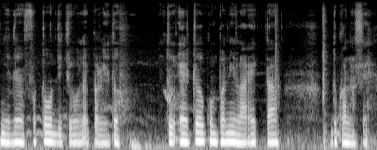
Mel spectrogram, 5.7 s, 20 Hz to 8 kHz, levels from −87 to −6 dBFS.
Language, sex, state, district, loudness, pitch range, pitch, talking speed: Nagamese, male, Nagaland, Kohima, -14 LUFS, 110-125 Hz, 120 Hz, 125 wpm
